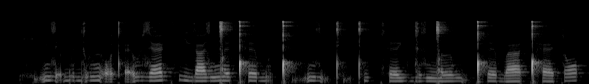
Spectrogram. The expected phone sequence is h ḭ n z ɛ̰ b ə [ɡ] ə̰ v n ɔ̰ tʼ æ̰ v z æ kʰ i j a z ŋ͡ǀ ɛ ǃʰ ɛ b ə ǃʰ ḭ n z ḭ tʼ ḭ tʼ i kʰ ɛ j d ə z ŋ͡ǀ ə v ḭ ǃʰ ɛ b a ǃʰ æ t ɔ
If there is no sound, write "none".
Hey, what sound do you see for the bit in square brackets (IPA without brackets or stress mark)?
d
